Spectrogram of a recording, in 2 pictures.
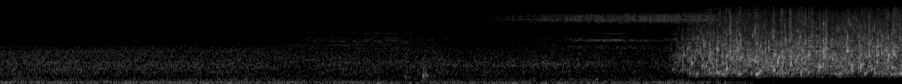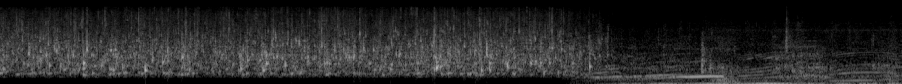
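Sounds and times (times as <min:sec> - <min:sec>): water trickling and splashing: 0:06.7 - 0:18.0.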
